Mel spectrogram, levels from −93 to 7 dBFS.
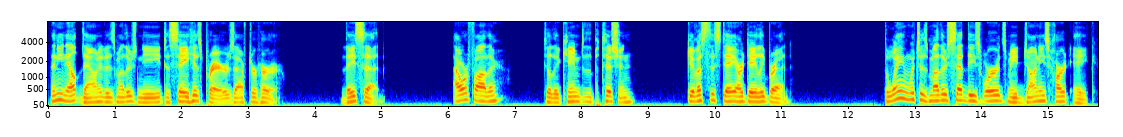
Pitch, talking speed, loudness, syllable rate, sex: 130 Hz, 170 wpm, -17 LUFS, 4.9 syllables/s, male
